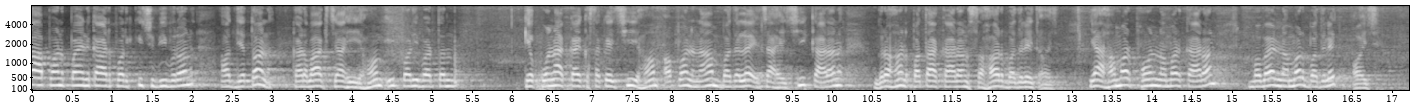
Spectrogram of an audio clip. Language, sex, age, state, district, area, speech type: Maithili, male, 60+, Bihar, Madhubani, rural, read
